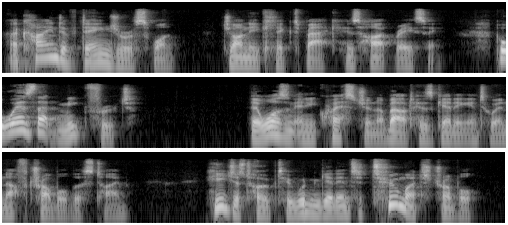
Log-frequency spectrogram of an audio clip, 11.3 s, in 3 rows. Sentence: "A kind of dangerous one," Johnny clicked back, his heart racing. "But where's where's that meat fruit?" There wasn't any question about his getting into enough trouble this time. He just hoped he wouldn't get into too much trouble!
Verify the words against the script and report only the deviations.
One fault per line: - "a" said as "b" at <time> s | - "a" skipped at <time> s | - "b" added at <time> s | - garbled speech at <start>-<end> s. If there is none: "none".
- "where's" skipped at 4.0 s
